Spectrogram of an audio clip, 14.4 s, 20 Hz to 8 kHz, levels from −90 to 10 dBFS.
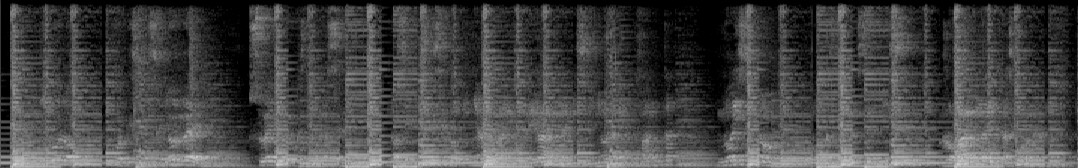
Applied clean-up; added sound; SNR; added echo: none; Guitar; -5 dB; reverberation time 1.0 s.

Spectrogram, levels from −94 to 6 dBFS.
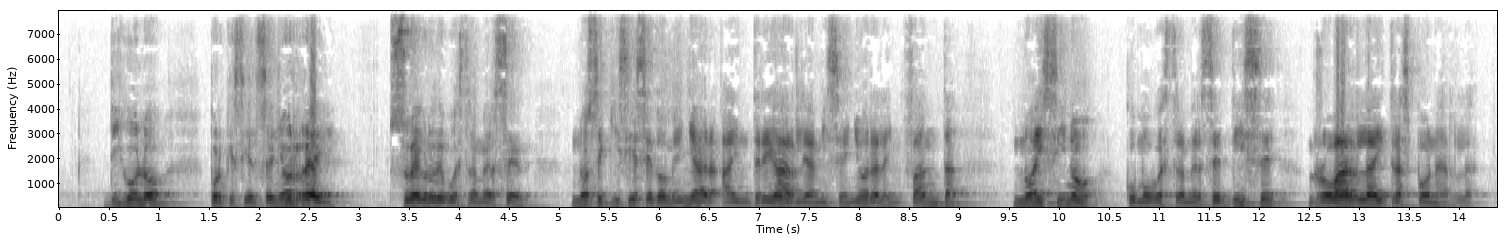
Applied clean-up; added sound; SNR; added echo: none; none; none; none.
